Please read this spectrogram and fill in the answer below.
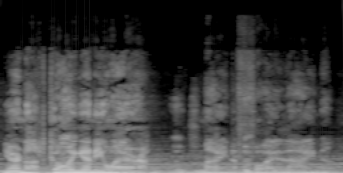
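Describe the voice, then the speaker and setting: A woman's voice: a bass voice, lively intonation, slow, over music, exaggerated voice. A woman playing a smug, taunting teenage boy in an audio drama. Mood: smug menace. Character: short pretty teenage German vampire boy, smugly menacing.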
